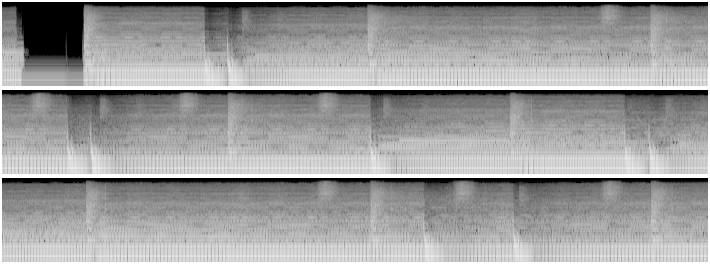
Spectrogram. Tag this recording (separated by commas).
Video game music, Music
